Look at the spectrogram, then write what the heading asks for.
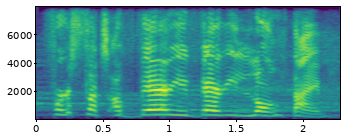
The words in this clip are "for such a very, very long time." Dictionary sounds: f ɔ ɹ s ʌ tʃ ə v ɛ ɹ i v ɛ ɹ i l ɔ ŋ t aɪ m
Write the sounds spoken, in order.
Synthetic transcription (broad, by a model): f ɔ ɹ s ʌ tʃ ə v ɛ ɹ i v ɛ ɹ i l ɔ ŋ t aɪ m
